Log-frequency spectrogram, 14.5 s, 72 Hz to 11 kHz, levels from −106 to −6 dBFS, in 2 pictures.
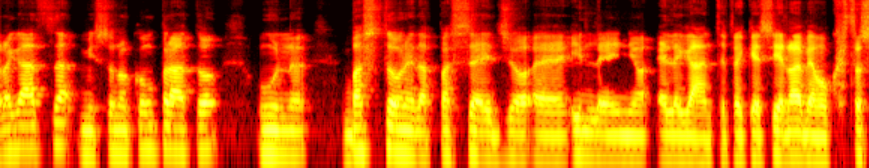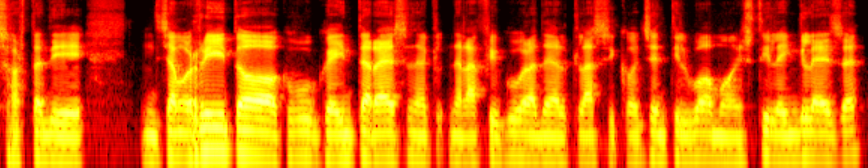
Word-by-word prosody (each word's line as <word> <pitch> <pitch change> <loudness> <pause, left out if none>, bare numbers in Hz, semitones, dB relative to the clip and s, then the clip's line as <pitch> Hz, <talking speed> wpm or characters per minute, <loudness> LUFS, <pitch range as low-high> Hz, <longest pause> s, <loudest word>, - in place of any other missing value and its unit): ragazza, 130 +3 -2
mi 115 -1 -6
sono 115 0 -6
comprato 125 0 -1 0.3
un 110 -1 -3 0.3
bastone 125 +2 0
da 105 -1 -3
passeggio, 105 -2 -3
ehm, 95 -1 -2
in 110 -1 -4
legno 95 -1 -3
elegante. 95 -2 0
Perché - - 0
sì, - - +1
noi 105 +1 +6
abbiamo 100 -3 +3
questa - - -4
sorta - - -3
di 95 -2 +2 0.5
diciamo 105 +2 +1
rito 120 +1 +6
o 110 -2 +8
comunque 105 -1 -2
interesse 100 +1 +3
nel 95 -2 -4
c - - -18
nella 95 -1 -1
figura 100 +1 -2
del 95 -1 -2
classico 95 0 -5
gentiluomo 95 0 -3
in 90 - -8
stile 100 +1 -3
inglese, 105 +2 -1
105 Hz, 140 wpm, -25 LUFS, 95-115 Hz, 0.5 s, o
